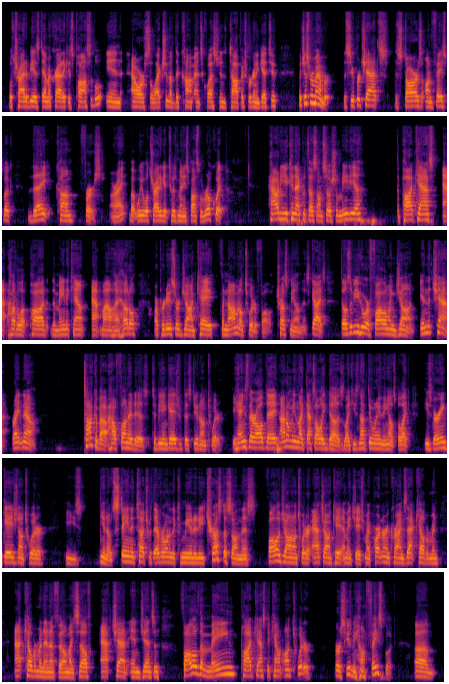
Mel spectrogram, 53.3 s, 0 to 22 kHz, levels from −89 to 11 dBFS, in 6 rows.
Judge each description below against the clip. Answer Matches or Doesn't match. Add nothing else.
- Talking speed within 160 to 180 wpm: Doesn't match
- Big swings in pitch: Doesn't match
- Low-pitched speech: Doesn't match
